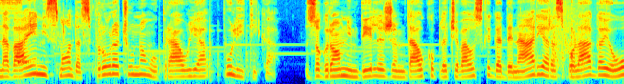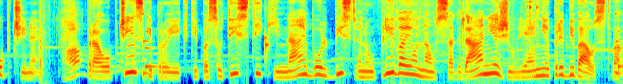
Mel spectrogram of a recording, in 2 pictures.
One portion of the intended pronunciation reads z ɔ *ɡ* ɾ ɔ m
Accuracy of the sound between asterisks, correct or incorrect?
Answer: correct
